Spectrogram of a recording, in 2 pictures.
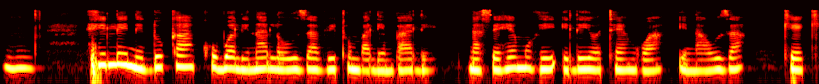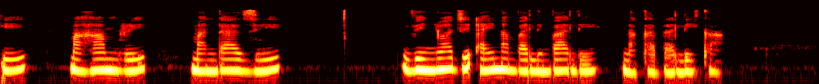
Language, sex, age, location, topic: Swahili, female, 25-35, Nairobi, finance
